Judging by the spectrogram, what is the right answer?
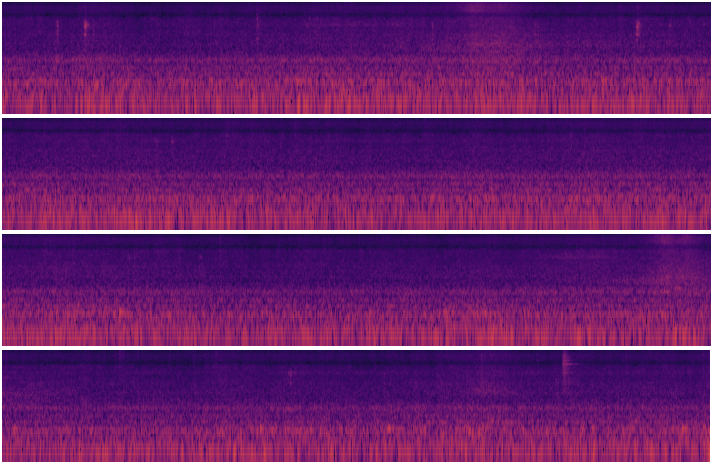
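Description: Steady engine and tyre rumble inside a vehicle's cabin while cruising at highway speed, with two brief swells of higher noise about five and twenty-one seconds in.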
